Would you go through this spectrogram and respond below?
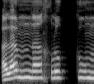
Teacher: kalau idgam mislain ini ditahan dulu sepanjang empat ketukan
